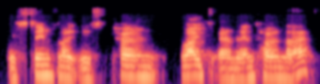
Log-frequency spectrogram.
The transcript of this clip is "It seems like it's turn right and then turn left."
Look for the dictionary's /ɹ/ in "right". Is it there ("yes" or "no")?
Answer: yes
